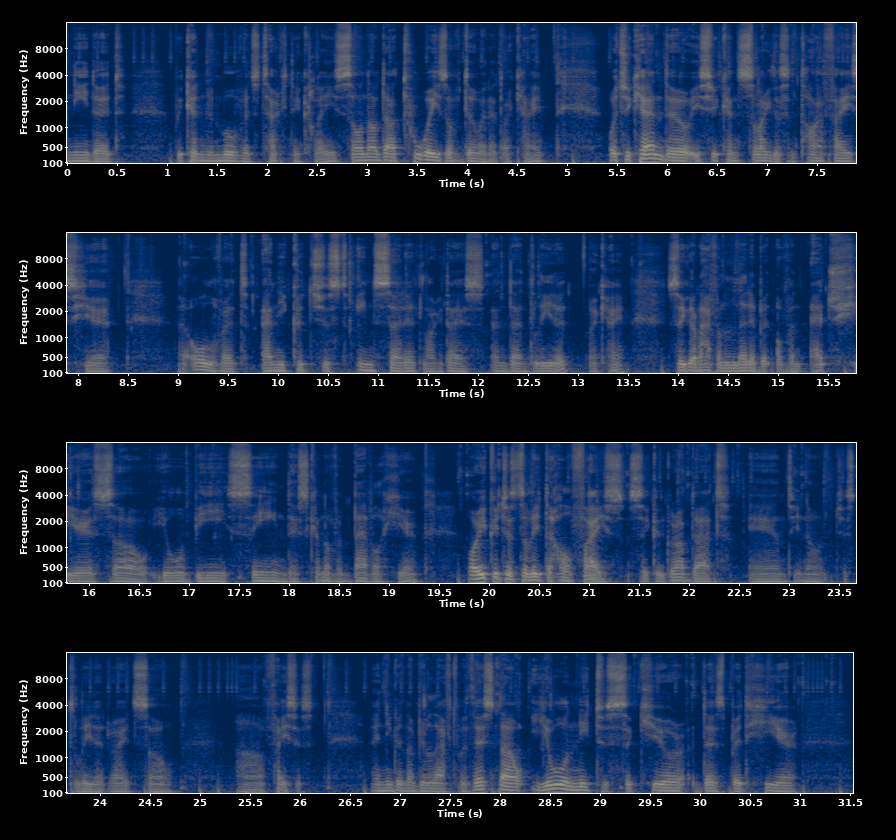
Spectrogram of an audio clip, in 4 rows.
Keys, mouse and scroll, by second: 5.2 /, 5.6-5.9 middle drag, 6.5 Tab, 6.8 click, 7.2 shift+middle click, 7.7 shift+middle click, 9.0 ctrl+click, 9.5 middle click, 10.7 i, 12.0 shift+click, 12.5 x, 13.5 click, 14.1 middle click, 15.5 middle click, 15.8 Tab, 17.1 shift+middle drag, 18.0-19.3 shift+drag, 19.6 click, 19.6 x, 20.2 /, 20.7 middle click, 21.0 Tab, 21.3 click, 22.3 middle click, 23.0 ctrl+click, 23.5 x, 25.6 click, 26.1 middle click, 27.0 shift+middle click, 27.8 shift+middle click, 28.4 Tab, 28.7 middle click, 29.8 click, 30.1 middle click, 30.9 shift+click, 31.3 shift+click.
